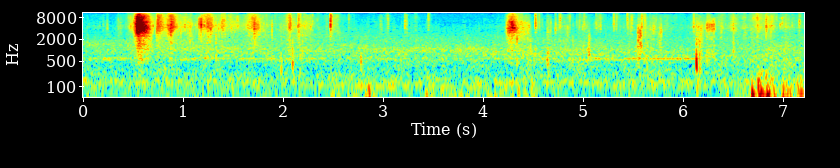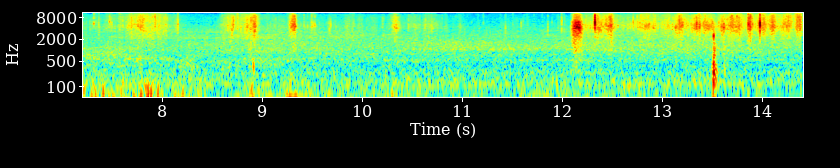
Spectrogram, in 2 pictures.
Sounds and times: walking 0.0 - 14.4

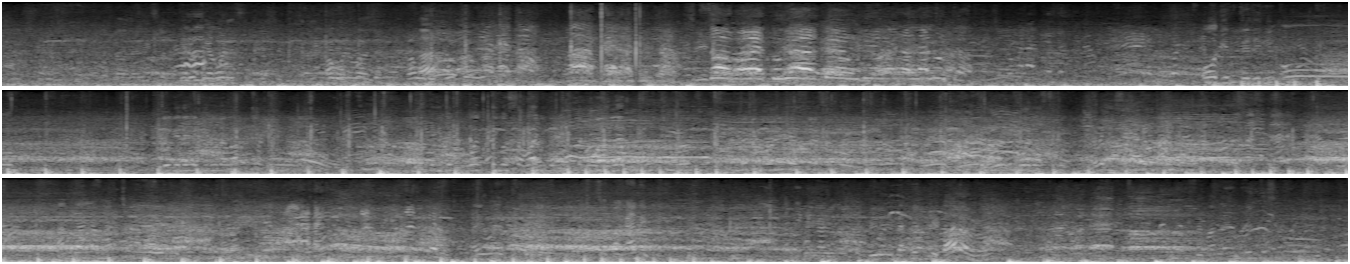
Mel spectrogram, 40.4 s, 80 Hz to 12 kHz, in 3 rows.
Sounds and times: crowd 0.0 - 40.3
conversaciones 0.5 - 40.3
drums 12.3 - 40.3

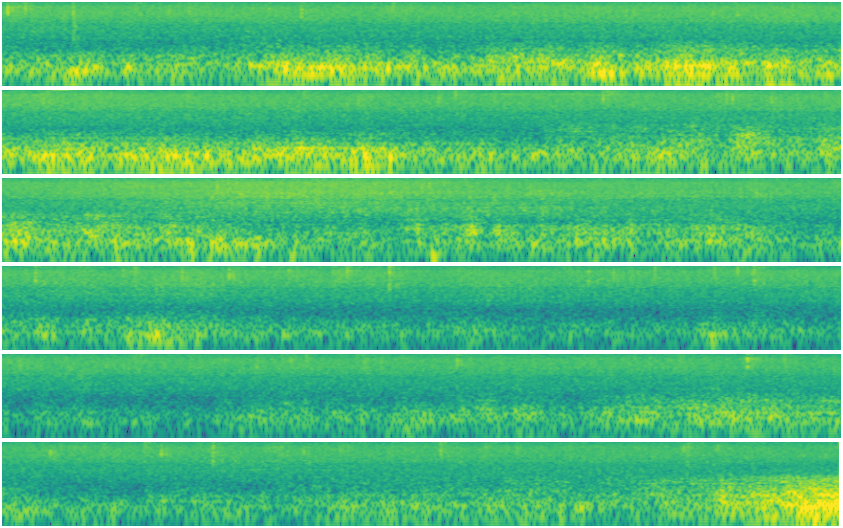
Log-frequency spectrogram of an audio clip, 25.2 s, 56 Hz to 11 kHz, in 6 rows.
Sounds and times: rain 0.0 - 25.1
wind 0.0 - 25.1
thunder 0.2 - 13.7
thunder 22.7 - 25.1

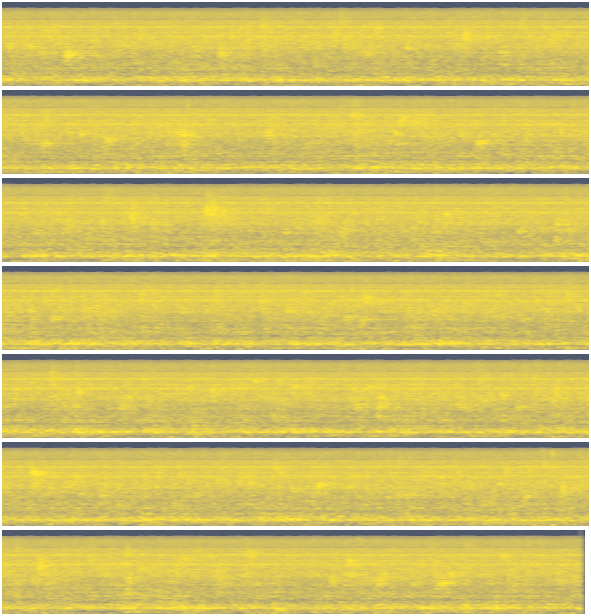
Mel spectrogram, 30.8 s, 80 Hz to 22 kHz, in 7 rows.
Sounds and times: water-pipe stream 0.0 - 30.7

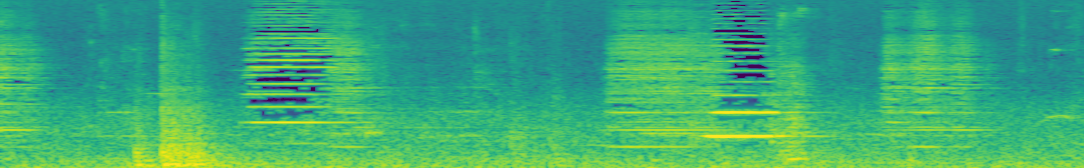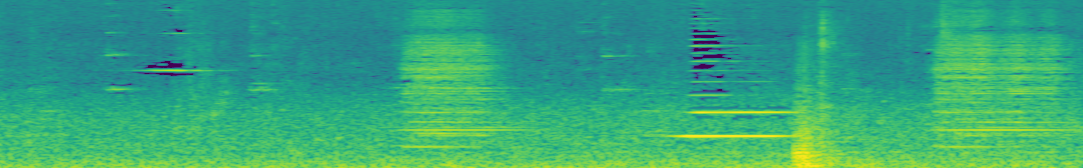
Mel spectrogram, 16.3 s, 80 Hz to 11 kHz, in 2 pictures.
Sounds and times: creak 4.5 - 8.2
creak 8.9 - 10.4
creak 11.2 - 16.2

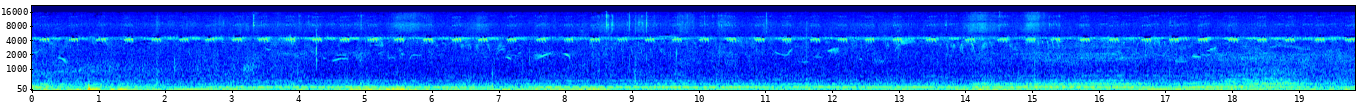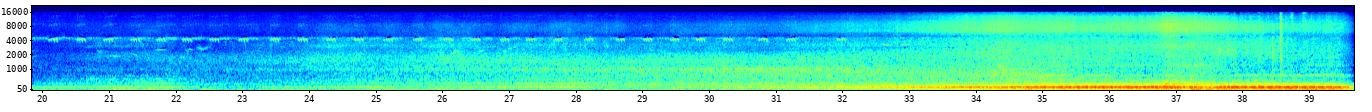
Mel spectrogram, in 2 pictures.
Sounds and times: Sportscar Mustang 0.0 - 39.6

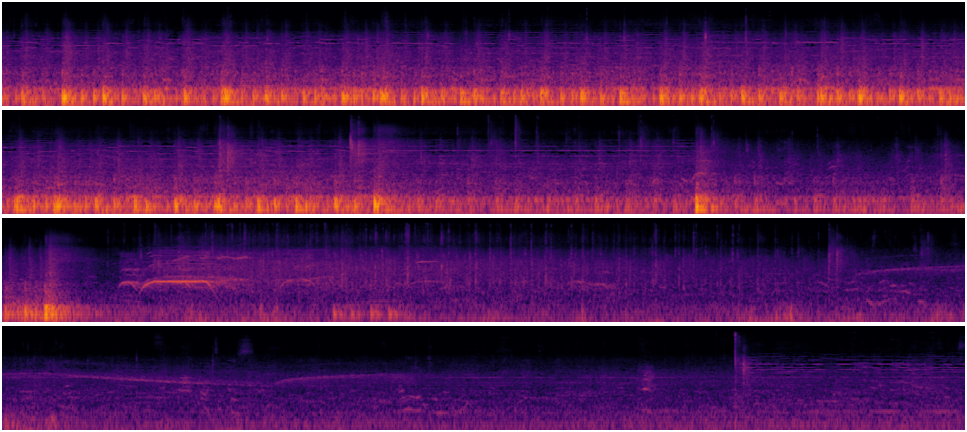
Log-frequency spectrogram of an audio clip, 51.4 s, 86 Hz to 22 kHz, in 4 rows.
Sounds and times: bagpipes 0.0 - 26.8
drums 0.0 - 34.1
bagpipes 28.2 - 51.3

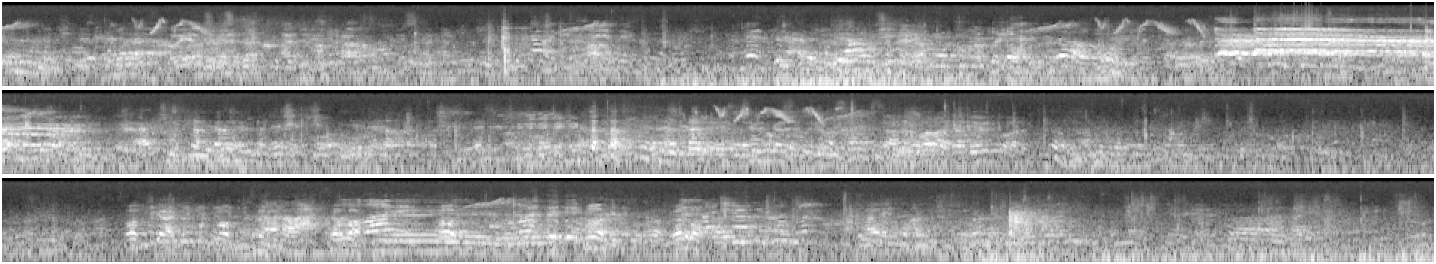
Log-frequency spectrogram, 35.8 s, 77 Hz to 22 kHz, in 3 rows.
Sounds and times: young voices 0.0 - 35.8
laughs 16.7 - 17.8

